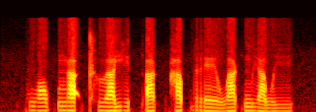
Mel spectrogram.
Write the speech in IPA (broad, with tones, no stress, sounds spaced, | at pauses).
k w ɔː˦˥ p̚ ŋ a˥˩ ʔ tʰ ɯ˦˥ a̯ j i˨˩ t̚ ʔ a˥˩ k̚ h a˦˥ p̚ r eː˩˦ w aː˦˥ k̚ m i˨˩ a̯ w iː˧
